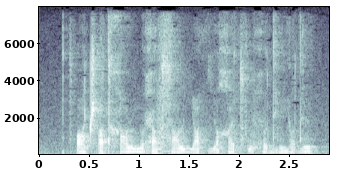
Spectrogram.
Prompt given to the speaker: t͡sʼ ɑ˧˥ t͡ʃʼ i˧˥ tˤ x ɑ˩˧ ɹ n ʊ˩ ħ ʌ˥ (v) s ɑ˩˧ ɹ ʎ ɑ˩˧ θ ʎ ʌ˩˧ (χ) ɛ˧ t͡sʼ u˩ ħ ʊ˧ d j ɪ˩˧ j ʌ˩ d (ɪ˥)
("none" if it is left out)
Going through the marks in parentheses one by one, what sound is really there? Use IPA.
v, χ, ɪ˥

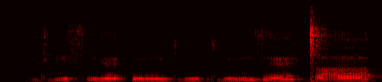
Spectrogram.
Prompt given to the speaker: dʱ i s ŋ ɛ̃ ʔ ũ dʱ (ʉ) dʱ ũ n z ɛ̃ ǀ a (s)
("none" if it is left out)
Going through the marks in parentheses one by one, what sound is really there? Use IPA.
ʉ, none

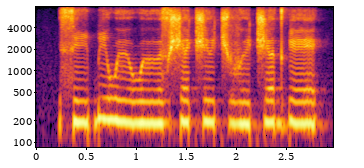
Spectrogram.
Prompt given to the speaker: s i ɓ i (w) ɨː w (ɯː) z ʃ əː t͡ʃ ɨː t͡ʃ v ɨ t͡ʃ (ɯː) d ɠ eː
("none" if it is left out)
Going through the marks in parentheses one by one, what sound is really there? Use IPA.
w, ɯː, əː

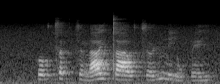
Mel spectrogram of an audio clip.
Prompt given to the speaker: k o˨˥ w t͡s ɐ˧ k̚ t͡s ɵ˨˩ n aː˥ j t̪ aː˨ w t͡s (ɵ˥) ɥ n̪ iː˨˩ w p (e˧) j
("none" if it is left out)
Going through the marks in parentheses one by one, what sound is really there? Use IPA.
ɵ˨˥, e˨˧

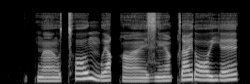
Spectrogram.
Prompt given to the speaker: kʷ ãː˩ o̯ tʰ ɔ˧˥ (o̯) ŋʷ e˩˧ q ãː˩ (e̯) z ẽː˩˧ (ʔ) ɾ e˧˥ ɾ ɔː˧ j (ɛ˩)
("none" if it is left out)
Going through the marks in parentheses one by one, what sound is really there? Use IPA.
o̯, e̯, q, ɛ˧˥

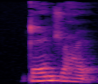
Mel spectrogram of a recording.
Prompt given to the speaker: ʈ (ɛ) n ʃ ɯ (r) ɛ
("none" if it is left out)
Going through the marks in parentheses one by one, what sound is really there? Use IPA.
ɛː, ʕ

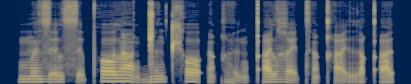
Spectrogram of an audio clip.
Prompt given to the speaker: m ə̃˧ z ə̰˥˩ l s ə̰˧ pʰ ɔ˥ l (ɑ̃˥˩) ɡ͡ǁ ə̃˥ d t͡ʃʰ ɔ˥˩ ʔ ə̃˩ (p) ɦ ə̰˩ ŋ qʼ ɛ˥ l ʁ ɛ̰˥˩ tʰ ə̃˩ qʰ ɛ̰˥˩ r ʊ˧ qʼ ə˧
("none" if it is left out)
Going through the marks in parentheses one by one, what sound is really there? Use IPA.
ɑ̃˥˩, q

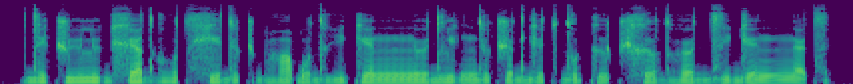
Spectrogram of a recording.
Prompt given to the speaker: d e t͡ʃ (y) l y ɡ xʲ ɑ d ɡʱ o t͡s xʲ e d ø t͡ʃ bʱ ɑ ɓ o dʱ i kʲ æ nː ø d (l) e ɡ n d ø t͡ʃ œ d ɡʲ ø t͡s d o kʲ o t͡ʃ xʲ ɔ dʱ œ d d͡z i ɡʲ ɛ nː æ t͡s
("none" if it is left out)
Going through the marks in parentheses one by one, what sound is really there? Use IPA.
y, lʲ

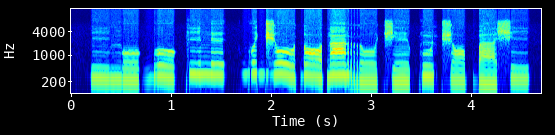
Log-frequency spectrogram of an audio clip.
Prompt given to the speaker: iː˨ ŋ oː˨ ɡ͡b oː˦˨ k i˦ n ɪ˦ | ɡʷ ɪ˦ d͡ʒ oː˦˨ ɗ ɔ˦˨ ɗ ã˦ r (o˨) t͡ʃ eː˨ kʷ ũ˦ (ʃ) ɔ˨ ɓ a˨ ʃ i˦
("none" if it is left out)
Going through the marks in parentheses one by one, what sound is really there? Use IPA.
oː˨, t͡ʃ

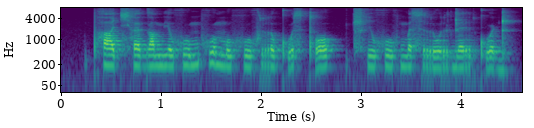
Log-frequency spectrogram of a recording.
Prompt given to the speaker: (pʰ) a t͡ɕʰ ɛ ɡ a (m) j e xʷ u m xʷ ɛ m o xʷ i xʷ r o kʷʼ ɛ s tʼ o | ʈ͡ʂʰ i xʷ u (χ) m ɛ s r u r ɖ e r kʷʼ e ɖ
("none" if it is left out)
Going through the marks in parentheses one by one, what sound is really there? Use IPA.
pʰ, m, xʷ

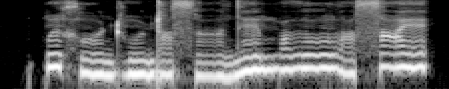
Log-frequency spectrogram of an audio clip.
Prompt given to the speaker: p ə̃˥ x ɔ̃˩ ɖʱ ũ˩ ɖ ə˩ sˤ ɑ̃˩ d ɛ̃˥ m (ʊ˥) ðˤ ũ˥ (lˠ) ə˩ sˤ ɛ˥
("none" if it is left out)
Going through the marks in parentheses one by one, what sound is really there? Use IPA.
ʊ˥, lˠ

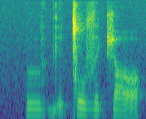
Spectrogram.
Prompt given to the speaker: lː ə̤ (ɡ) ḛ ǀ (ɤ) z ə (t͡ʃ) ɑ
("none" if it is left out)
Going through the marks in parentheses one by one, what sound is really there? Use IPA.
ɡ, o, t͡ʃ

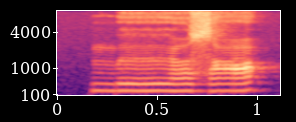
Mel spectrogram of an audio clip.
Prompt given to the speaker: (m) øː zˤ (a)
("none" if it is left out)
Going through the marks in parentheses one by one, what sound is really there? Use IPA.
m, ɑ

